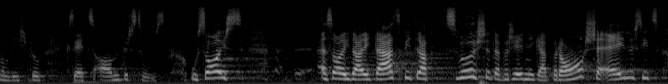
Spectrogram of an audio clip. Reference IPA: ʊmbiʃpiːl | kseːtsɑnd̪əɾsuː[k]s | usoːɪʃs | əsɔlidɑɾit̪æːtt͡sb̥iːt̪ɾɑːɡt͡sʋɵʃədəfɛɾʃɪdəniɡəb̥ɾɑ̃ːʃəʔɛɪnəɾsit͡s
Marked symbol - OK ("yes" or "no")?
no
